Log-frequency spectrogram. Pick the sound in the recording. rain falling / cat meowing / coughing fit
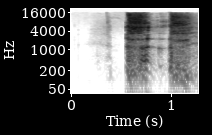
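coughing fit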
